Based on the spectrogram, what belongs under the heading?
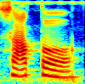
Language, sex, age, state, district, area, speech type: Odia, female, 30-45, Odisha, Malkangiri, urban, read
